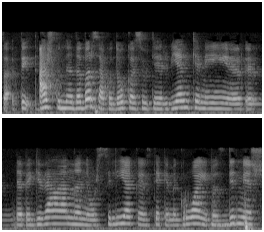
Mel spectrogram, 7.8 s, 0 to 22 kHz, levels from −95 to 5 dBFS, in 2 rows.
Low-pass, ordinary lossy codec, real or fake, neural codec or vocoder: 7.2 kHz; MP3, 64 kbps; real; none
